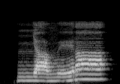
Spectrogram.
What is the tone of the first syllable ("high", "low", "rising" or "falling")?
low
